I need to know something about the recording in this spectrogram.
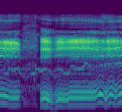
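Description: A man singing a Telugu padyam in a slow, melodic raga style, holding long wavering notes. He breaks off for a short breath about half a second in, then resumes with a swooping dip in pitch.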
